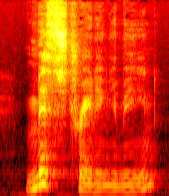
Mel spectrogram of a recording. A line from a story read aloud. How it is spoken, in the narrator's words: Allegra snapped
